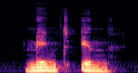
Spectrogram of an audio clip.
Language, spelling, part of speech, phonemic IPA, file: Dutch, neemt in, verb, /ˈnemt ˈɪn/, Nl-neemt in.ogg
- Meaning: inflection of innemen: 1. second/third-person singular present indicative 2. plural imperative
